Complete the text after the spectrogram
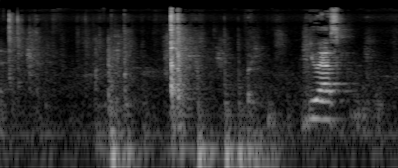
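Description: A door handle rattles.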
